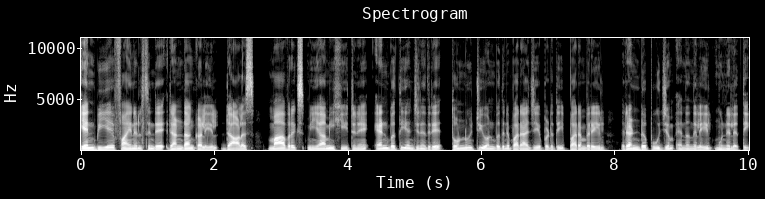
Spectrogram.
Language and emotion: Malayalam, neutral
